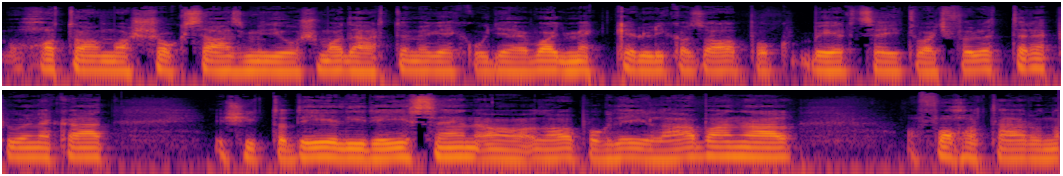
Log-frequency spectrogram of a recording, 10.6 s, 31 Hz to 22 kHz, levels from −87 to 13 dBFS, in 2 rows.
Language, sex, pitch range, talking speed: Hungarian, male, 105-130 Hz, 135 wpm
